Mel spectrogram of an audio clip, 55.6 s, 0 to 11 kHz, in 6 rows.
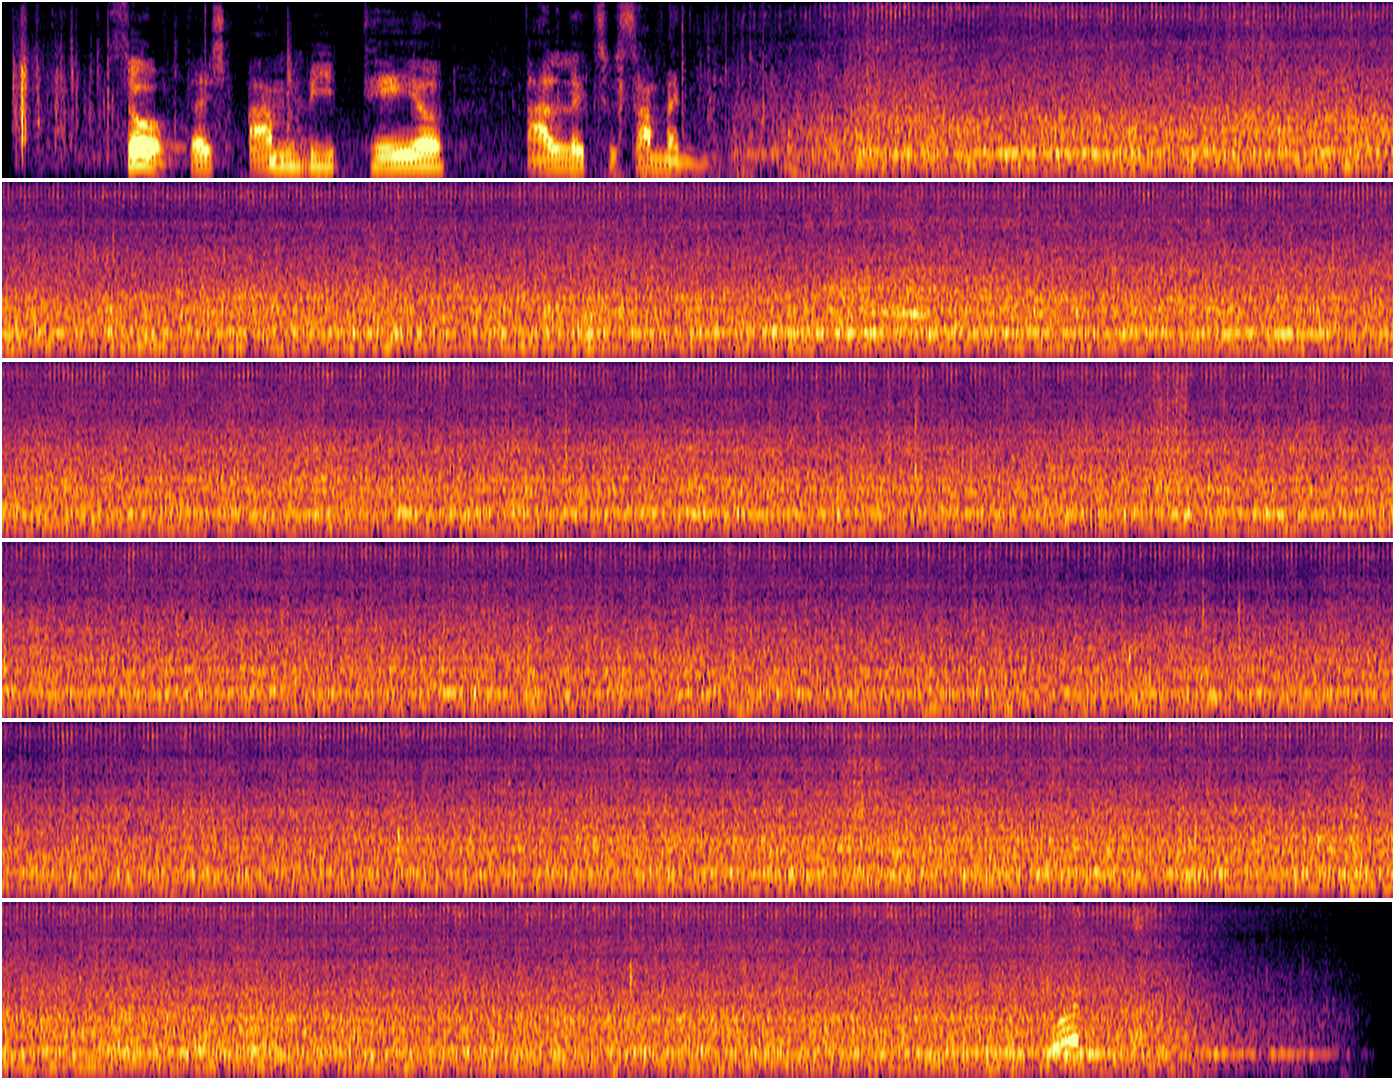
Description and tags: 4 Bikes upwards
Original MS-recording of 4 bikes downhilling a road in the mountains.Converted to stereo
fieldrecording, wheel, bike, uphill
